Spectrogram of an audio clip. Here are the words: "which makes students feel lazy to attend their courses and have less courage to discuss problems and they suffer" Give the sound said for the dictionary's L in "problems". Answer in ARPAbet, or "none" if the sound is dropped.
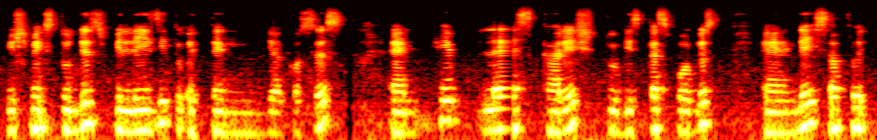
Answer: none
